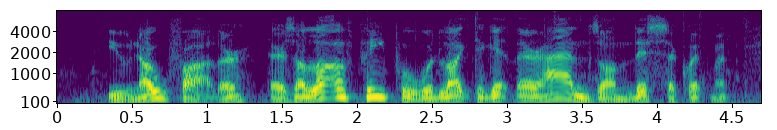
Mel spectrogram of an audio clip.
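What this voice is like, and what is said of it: Put-on accent. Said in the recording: “you can drop the accent.”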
